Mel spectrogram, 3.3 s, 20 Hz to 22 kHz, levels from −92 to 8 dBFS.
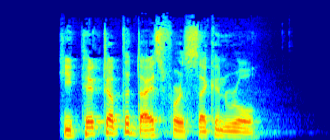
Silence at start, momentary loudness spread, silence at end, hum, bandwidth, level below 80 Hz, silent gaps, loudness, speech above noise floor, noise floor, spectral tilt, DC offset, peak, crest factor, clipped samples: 0.6 s; 7 LU; 0.75 s; none; 15 kHz; -56 dBFS; none; -16 LUFS; 52 dB; -67 dBFS; -4 dB/octave; under 0.1%; 0 dBFS; 18 dB; under 0.1%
